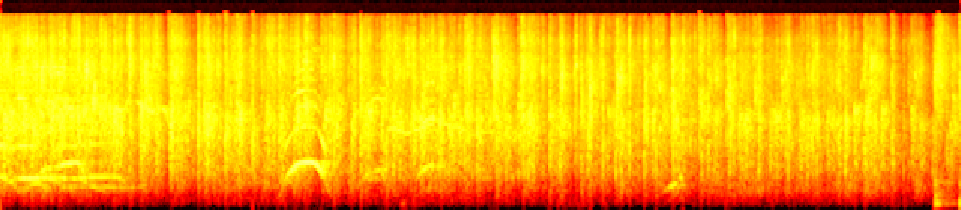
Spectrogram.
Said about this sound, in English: Well, let's give a huge round of applause for our guest of panelists. Thank them one more time. This is awesome.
